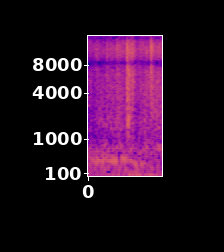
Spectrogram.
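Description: A roller pigeon coos in short soft pulses near at hand, brief and alone with no talk over it.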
